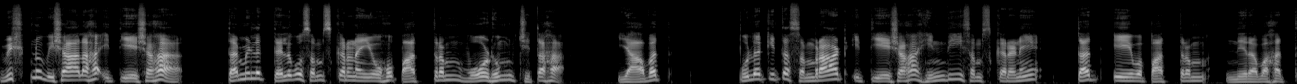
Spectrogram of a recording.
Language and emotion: Sanskrit, neutral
